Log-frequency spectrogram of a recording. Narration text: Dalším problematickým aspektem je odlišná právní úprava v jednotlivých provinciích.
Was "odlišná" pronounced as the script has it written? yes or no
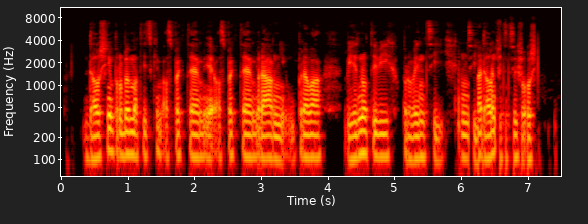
no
